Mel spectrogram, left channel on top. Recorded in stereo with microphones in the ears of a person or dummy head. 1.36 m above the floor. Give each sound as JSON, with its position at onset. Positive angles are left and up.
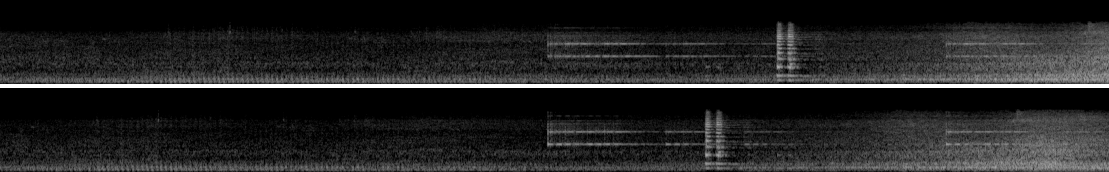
{"t": 5.5, "sound": "an alarm", "side_deg": -45, "distance_m": 4.5}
